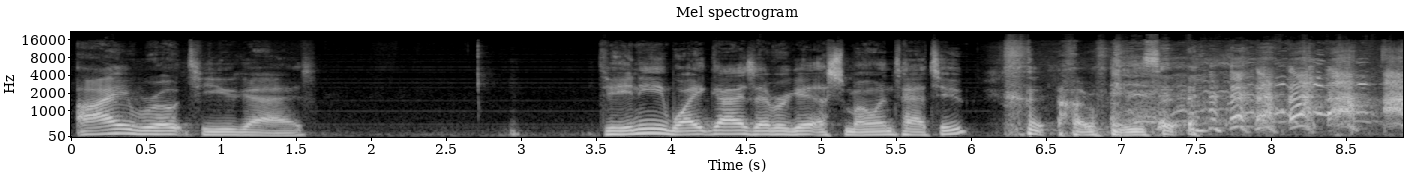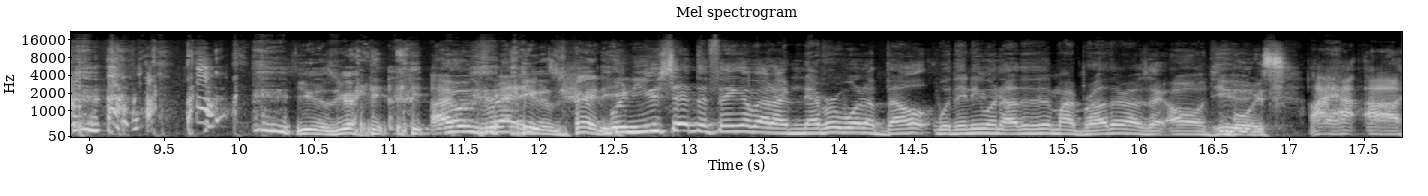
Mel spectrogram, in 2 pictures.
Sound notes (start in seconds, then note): 6.3 both laughing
